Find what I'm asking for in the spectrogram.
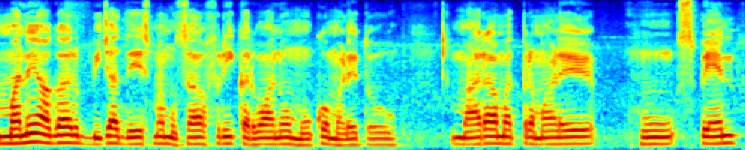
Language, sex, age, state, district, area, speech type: Gujarati, male, 18-30, Gujarat, Ahmedabad, urban, spontaneous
